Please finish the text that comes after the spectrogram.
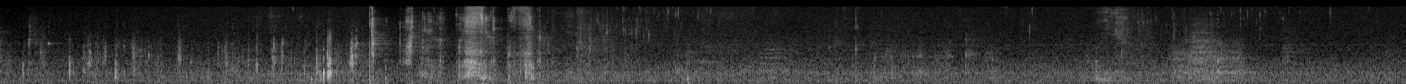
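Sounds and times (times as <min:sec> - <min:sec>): person chewing crunchy food: 0:00.0 - 0:07.0.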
